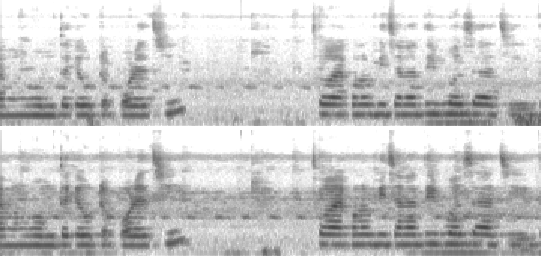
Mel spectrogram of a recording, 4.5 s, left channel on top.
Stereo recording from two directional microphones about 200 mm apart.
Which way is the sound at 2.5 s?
25° left (ahead or behind).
